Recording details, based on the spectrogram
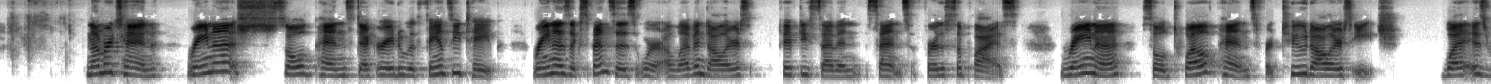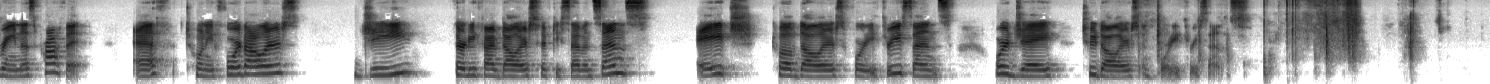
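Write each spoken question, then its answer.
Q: What is Raina's profit?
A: H: $12.43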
